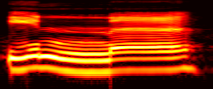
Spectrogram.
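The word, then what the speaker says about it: إِنَّ: Tahan dulu bacaannya. Jadi jangan sampai dibaca begini. Ya ayyuhan nabiyu inna n-nya tahan dulu.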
